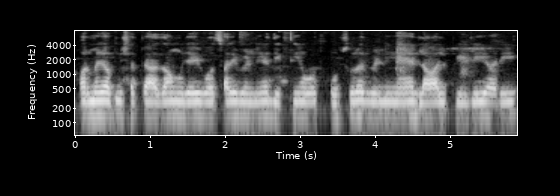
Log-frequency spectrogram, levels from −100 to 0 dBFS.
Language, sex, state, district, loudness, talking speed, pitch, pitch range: Hindi, male, Uttar Pradesh, Jyotiba Phule Nagar, -18 LUFS, 235 wpm, 135 Hz, 135-140 Hz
